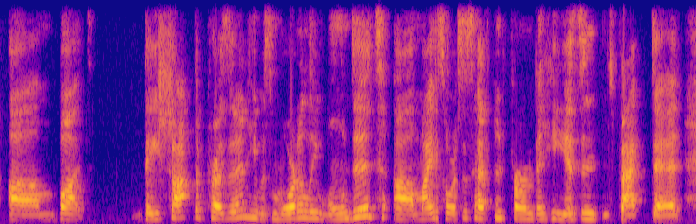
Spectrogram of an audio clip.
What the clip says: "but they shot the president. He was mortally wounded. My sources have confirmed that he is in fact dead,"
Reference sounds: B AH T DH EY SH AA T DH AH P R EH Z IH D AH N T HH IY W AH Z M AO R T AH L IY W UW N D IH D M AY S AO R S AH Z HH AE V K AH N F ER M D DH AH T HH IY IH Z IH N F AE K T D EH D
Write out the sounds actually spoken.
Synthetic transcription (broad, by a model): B AH T DH EY SH AA T DH AH P R EH Z IH D AH N T HH IY W AH Z M AO R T L IY W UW N D IH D M AY S AO R S AH Z HH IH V K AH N F ER M DH AH T HH IY IH Z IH N F AE K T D EH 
